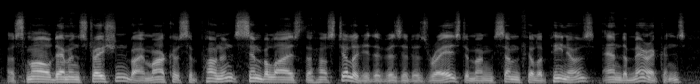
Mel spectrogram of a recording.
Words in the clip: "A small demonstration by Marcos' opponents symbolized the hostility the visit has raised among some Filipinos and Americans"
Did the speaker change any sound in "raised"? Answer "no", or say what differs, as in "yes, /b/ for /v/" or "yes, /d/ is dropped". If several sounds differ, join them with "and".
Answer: no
